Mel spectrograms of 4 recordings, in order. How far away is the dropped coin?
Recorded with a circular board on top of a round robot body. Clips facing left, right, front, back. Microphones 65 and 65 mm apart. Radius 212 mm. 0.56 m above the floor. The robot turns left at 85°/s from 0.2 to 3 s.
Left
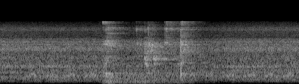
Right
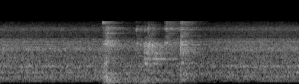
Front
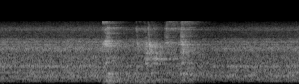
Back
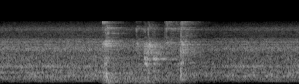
About 1.7 m.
